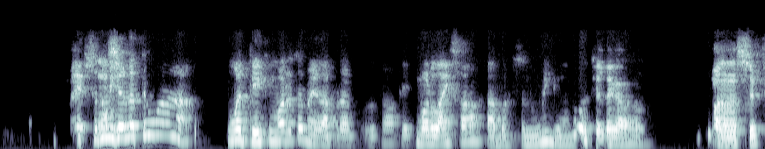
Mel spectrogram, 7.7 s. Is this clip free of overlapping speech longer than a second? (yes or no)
yes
